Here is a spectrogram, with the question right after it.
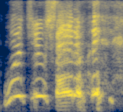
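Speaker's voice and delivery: high-pitched challenge from a wig; talking wig voice. Pretend. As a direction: give the wig its own cartoon voice. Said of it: "got his own voice".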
